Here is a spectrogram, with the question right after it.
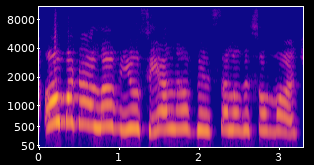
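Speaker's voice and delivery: high, loud squeal of delight; excited gushing. Real, not acted. Host gushing at a fan's comment, delighted squeal. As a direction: gush over the fans, way up high.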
